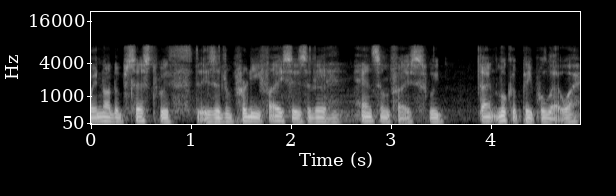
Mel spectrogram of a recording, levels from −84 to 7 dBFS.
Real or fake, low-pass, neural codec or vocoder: fake; 7.2 kHz; codec, 44.1 kHz, 7.8 kbps, DAC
